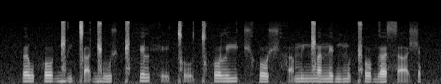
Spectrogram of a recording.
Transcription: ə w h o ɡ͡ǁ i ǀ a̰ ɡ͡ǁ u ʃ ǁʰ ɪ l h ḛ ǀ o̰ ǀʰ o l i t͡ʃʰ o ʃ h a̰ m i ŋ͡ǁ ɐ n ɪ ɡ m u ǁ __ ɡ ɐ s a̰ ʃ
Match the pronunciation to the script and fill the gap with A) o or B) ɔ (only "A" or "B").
A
